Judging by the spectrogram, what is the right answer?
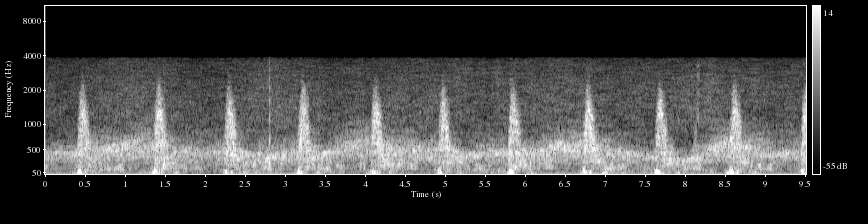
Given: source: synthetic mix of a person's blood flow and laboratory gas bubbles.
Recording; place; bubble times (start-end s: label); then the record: Doppler ultrasound of blood flow; subclavian vein
1.43-1.55 s: bubbles
2.77-2.84 s: bubbles
3.87-4.03 s: bubbles
5.51-5.55 s: bubbles
5.81-5.91 s: bubbles
8.10-8.21 s: bubbles
8.61-8.66 s: bubbles
From the record:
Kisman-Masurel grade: 121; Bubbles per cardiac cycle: 1 to 2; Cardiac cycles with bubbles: 10 to 50%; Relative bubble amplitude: barely perceptible (0.100 to 0.250); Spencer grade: 2 (many but less than half of the cardiac periods contain bubble signals, singularly or in groups); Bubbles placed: anywhere in the cardiac cycle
